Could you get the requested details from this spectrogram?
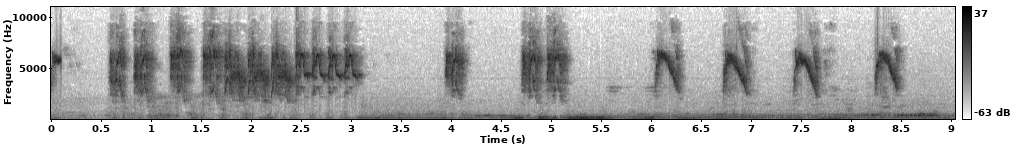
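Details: {'caption': 'Sogon (ruby-cheeked sunbird) sings a fast string of buzzy high notes for about three seconds, then after a pause gives five separate clear arched whistles about half a second apart.'}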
